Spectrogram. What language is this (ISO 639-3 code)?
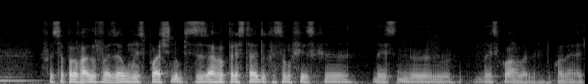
por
